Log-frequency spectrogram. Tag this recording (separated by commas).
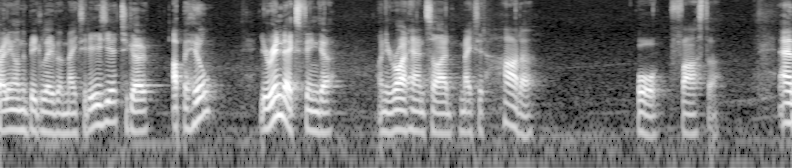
Speech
